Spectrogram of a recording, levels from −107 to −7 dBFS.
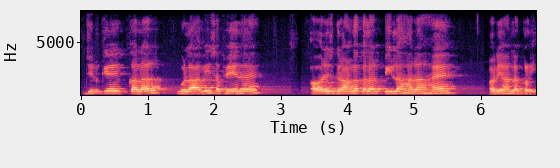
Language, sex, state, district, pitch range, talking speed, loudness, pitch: Hindi, male, Jharkhand, Jamtara, 180-200 Hz, 140 wpm, -18 LUFS, 190 Hz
